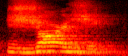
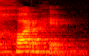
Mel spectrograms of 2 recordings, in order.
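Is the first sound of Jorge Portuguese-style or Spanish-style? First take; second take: Portuguese-style; Spanish-style. First: The first sound follows Portuguese pronunciation. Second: The first sound follows Spanish pronunciation. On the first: "em português, Jorge" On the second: "em espanhol vamos dizer Jorge"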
